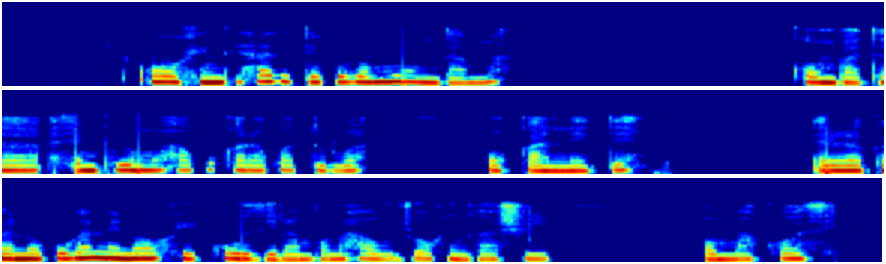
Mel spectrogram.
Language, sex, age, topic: Oshiwambo, female, 25-35, agriculture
